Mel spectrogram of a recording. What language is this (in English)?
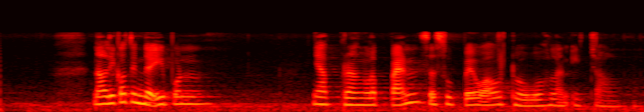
Javanese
